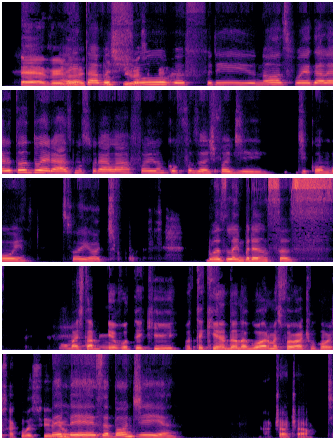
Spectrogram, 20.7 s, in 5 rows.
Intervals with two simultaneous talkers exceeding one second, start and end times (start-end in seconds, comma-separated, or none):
0.7-2.3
